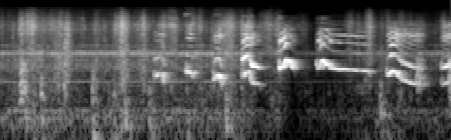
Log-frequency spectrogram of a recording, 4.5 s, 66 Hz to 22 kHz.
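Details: A litter of eight 25-day-old field-type English Springer Spaniel puppies playing in their whelping box: many overlapping high whimpers and squeals, some sliding downward, with short yelps and scuffling, from several pups at once.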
